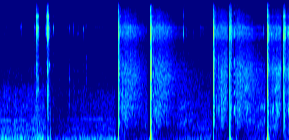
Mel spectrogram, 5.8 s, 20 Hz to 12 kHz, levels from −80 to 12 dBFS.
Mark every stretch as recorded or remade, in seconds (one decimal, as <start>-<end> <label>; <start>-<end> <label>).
0.0-1.7 remade; 1.7-4.9 recorded; 4.9-5.8 remade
